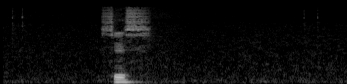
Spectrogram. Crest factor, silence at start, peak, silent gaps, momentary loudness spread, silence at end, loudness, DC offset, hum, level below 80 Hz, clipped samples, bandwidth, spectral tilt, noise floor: 22 dB; 1 s; -12 dBFS; none; 28 LU; 1.95 s; -27 LUFS; under 0.1%; none; -66 dBFS; under 0.1%; 16.5 kHz; -4.5 dB/octave; -56 dBFS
